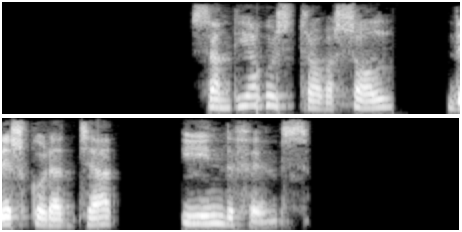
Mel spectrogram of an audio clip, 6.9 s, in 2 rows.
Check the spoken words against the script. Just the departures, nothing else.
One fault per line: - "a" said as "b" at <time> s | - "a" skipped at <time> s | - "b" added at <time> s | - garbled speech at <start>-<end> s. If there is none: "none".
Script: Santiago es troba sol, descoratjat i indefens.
none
